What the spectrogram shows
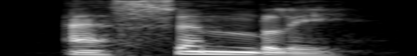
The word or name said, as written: assembly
